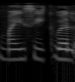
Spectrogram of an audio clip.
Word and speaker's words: MySQL: have given here and how it has been pronounced like my sequel and then it was originally founded and developed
